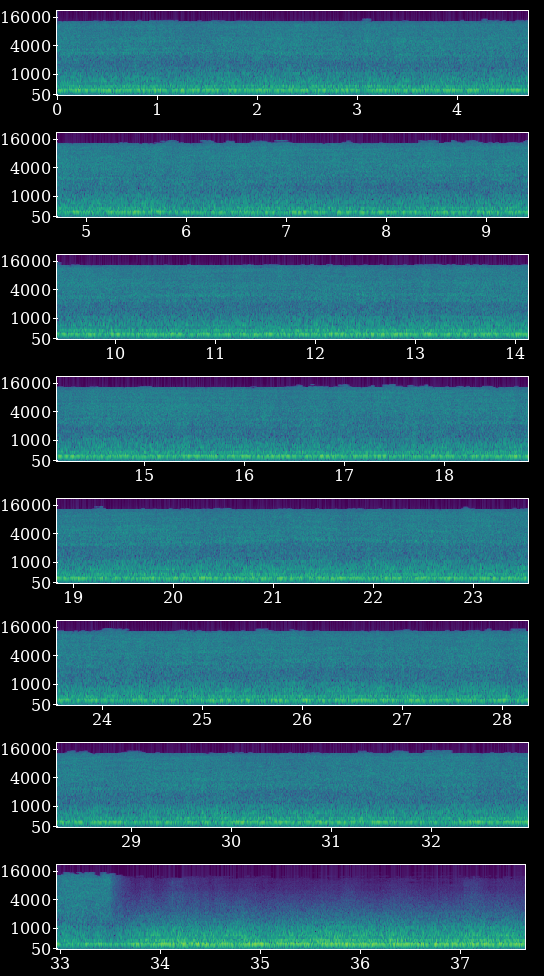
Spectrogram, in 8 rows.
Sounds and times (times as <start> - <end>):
Inside, small room: 0.0 - 37.6.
